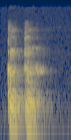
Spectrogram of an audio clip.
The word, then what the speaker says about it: Qatar: And so it's Qatar, right? – Kutur.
